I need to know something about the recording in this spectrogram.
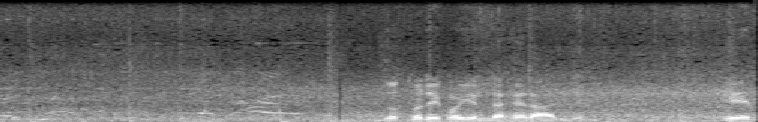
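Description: Small waves wash and fizz onto the shore.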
